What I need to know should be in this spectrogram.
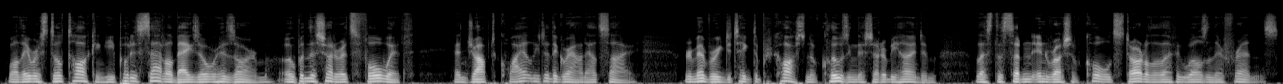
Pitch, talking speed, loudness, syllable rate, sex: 115 Hz, 230 wpm, -20 LUFS, 6.5 syllables/s, male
